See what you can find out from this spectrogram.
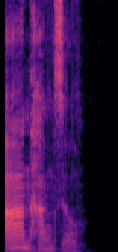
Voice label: "Aanhangsel", platt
